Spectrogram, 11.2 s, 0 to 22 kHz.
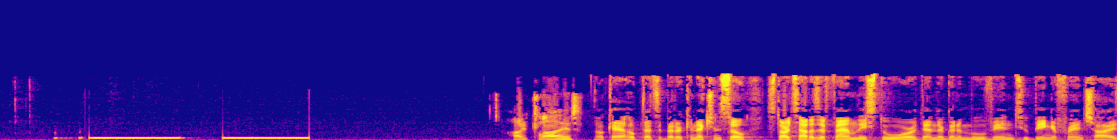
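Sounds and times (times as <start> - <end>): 
telephone tones while redialing a call: 0.6 - 3.1
speech: 5.2 - 11.1.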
